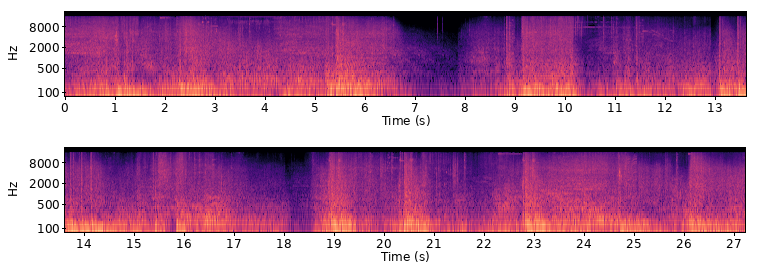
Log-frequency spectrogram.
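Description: Shotgun blasts boom repeatedly.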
